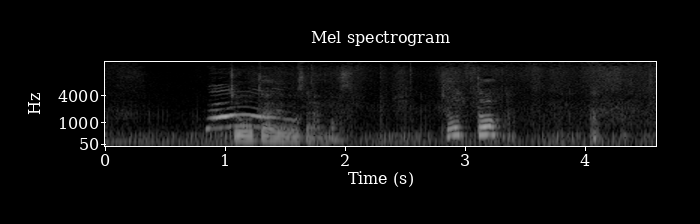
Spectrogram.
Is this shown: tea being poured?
no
